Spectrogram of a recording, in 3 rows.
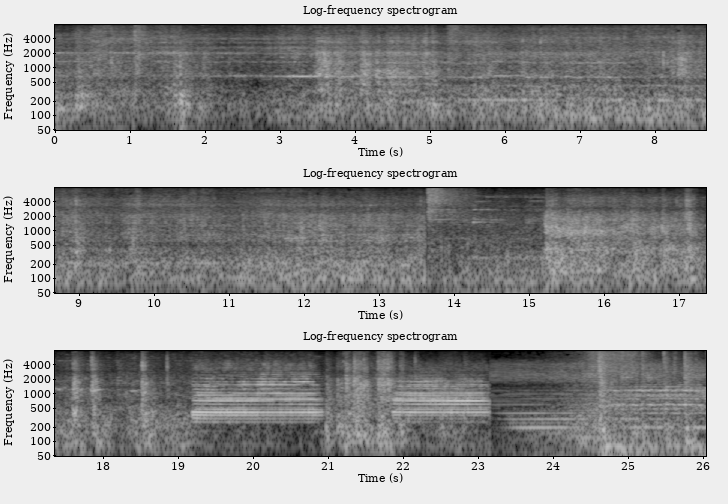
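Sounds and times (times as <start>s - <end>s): freight train rumbling and clanking: 0.0s - 23.2s, 24.0s - 26.0s
locomotive horn blasts: 19.2s - 21.0s, 21.8s - 23.4s.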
